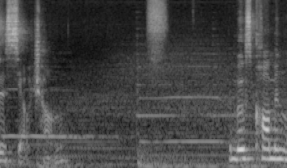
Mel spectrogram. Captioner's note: scoffing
